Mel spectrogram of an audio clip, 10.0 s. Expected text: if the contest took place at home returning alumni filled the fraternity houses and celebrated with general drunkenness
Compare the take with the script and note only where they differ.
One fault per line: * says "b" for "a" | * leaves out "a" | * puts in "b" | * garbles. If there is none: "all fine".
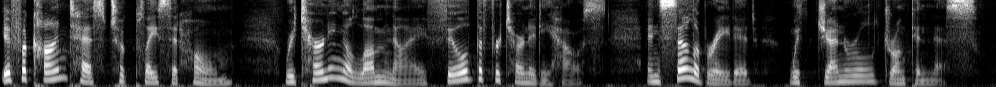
* says "a" for "the"
* says "house" for "houses"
